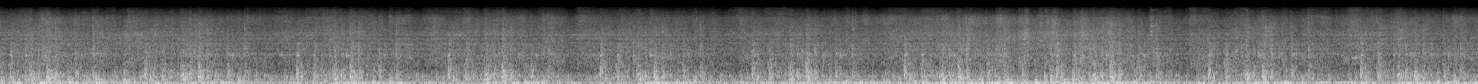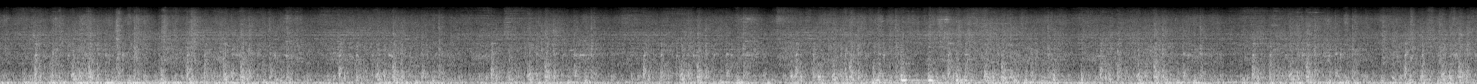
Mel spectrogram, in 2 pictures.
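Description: CSX coal hopper cars rolling past close by: a steady heavy rumble with the wheels clicking repeatedly over the rail joints.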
